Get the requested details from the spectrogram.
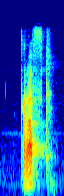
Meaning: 1. power, force, strength 2. force 3. force (soldier) 4. worker, employee
- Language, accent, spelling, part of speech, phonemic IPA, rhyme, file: German, Austria, Kraft, noun, /kʁaft/, -aft, De-at-Kraft.ogg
